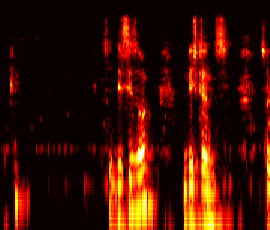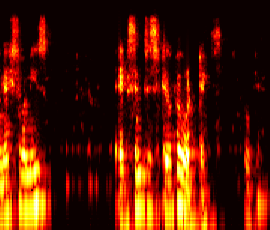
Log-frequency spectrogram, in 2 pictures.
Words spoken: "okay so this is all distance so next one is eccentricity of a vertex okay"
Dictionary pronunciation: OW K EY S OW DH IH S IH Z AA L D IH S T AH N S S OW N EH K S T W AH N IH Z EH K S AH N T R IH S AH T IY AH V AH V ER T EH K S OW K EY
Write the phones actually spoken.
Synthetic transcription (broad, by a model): OW K EY S OW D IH S IH Z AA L D IH S T AH N S S OW N EH K S T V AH N IH Z EH K S AH N T R IH S AH T IY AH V AH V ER T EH K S OW K EY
